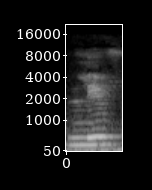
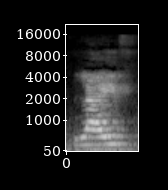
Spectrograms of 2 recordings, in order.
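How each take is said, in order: First: The vowel is a short 'i' sound. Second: The vowel is the long 'eye' sound. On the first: "ये है छोटी ई sound" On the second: "ये है आई sound"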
